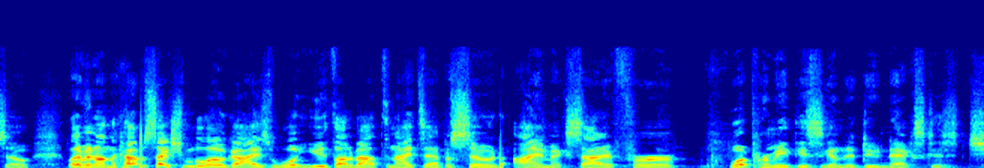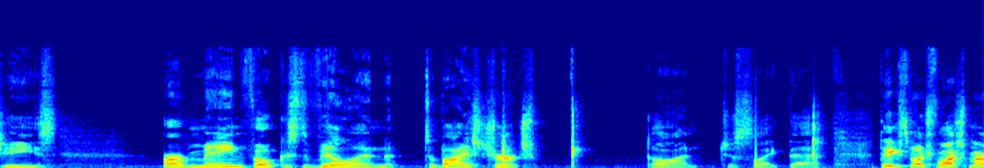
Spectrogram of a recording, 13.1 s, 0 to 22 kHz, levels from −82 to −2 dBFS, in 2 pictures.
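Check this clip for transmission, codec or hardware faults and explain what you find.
Three loud pops stand out, at 0.94–0.96 s, 3.34–3.36 s and 11.60–11.62 s, each a single sharp hit lasting roughly 25 ms. The first jumps about 15 dB above the surrounding audio and the other two about 10 dB. The likely cause is a sudden voltage step from a switch, connector, static discharge or driver glitch, which the downstream circuitry shapes into a brief thump. The audio carries on underneath each one.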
